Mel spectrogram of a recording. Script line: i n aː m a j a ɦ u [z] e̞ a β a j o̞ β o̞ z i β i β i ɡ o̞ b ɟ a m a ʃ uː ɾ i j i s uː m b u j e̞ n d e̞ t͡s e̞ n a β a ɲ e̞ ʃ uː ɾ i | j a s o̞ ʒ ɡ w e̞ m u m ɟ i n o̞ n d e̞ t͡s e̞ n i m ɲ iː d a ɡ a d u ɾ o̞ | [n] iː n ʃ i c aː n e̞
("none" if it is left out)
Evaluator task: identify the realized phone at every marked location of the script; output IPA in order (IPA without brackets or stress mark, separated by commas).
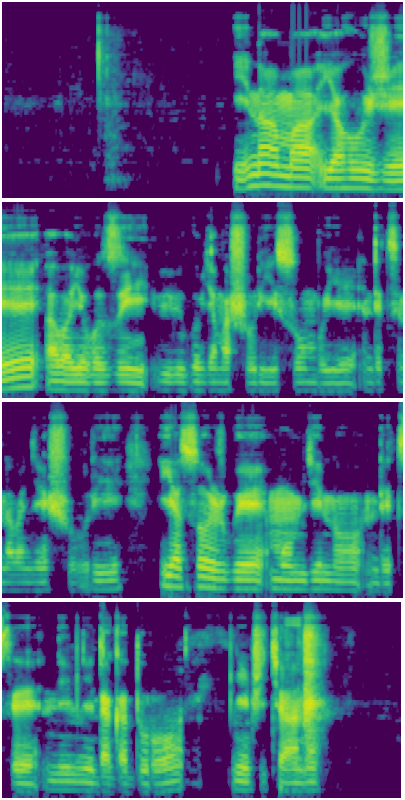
ʒ, ɲ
